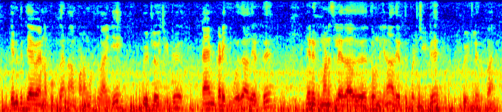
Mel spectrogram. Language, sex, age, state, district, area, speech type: Tamil, male, 60+, Tamil Nadu, Viluppuram, rural, spontaneous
